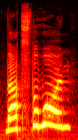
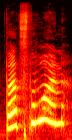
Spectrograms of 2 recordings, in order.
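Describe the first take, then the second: First: It is said in a lower-pitched voice. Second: It is said in a higher-pitched voice.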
